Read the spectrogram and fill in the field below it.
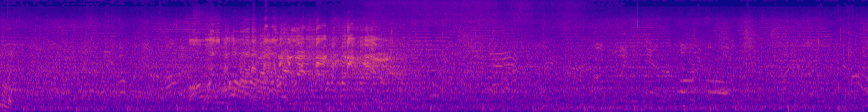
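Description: A crowd murmurs and cheers in a large stadium.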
